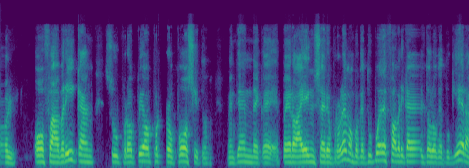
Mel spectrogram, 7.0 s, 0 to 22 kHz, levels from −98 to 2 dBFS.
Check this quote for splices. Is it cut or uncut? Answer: uncut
